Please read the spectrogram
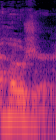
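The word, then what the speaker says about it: Hozier: No, he pronounces it Hosier.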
